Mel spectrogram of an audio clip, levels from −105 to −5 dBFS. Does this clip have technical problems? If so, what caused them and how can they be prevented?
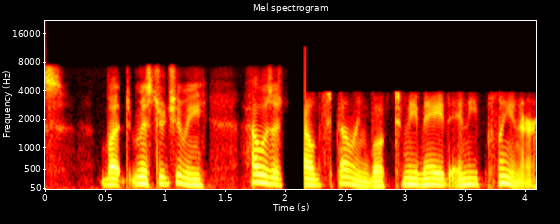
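Yes, there are two, and they're linked. First there's a handover gap from about 1.96 to 2.16 s. The speech just drops out for 200 ms, fading within a few tens of milliseconds and then going silent. That's the call being passed from one network to another, with no speech frames getting through while the switch happens, so whatever was said in that stretch is simply gone. To prevent it, you'd need make-before-break handover or better coverage at that spot, so the call doesn't have to switch networks.

Right after the gap, from 2.16 s to the end, there's a fallback to narrowband. Before the gap the audio is full HD Voice, clean and bright, consistent with AMR wideband (HD Voice) at a high rate like 23.85 kbit/s. Once the new link comes up, nothing above 4 kHz survives, so the voice turns duller and rougher. 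That points to the call being renegotiated onto AMR narrowband, likely around 12.2 kbit/s, because the new network leg couldn't carry wideband. To prevent it, make sure every network the call might hand over to supports AMR-WB end to end, so the codec doesn't have to step down.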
